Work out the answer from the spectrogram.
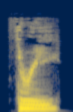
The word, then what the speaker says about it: three: Three. Remember the T sound.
